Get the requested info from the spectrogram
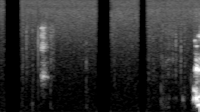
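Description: Near silence: room tone, with a faint brief click about half a second in and a man's voice starting at the very end.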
